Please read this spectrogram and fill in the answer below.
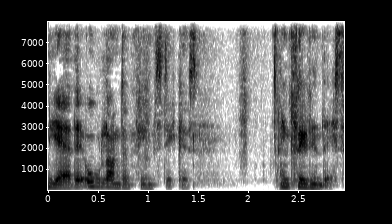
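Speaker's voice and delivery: ordinary talk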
